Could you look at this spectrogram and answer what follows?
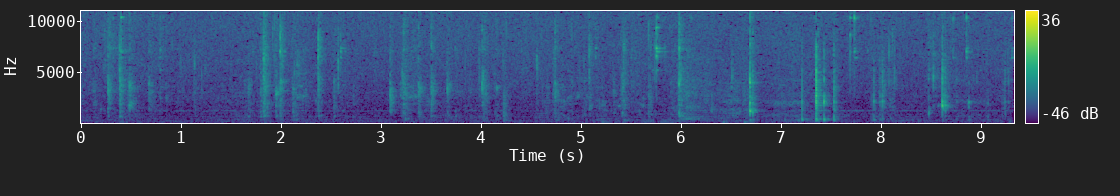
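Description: A small dog's mouth working at a cushion or blanket: irregular quick clicks and smacks, with a run of louder ones about seven seconds in.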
